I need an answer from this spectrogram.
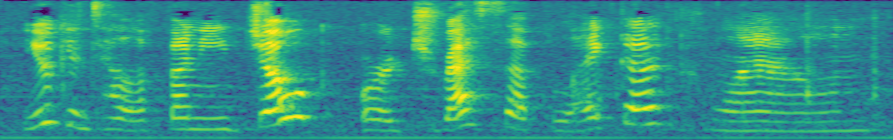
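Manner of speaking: sing-song picture book read, rising and falling; reading to children. Acted. Teacher reading a rhyming book to her class, sing-song. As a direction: read the rhyme out to the class with lilt.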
